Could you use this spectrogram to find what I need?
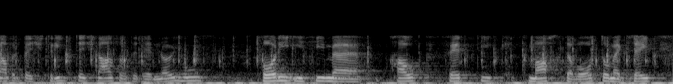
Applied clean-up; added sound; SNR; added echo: none; Computer keyboard; 2 dB; reverberation time 0.5 s.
